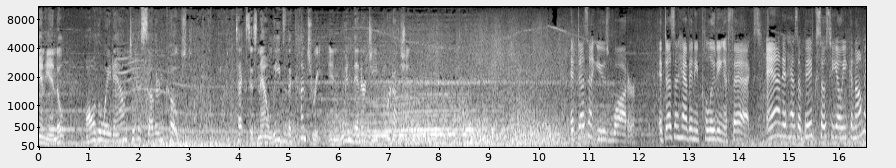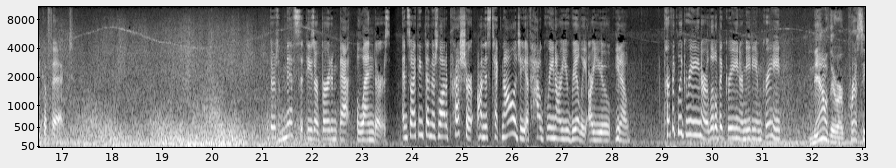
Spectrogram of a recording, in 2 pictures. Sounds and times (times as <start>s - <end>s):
Music: 0.0s - 13.8s
Speech: 10.6s - 17.2s, 21.2s - 28.4s, 32.0s - 33.0s.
